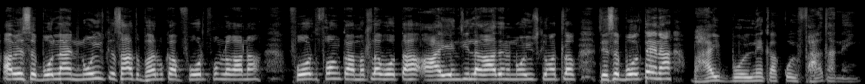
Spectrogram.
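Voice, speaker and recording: A man teaching spoken English, repeating phrases slowly and coaxing his students along. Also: very high voice, no room sound, studio quality. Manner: drills phrases by slow repetition, coaxing and emphatic. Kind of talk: classroom-style language lesson.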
